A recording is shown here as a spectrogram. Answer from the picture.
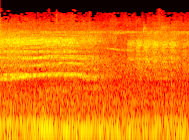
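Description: A single drawn-out, wavering animal call lasting about a second, over a steady low hum.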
